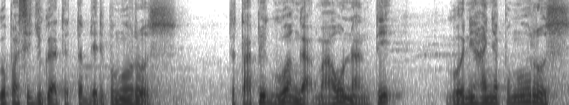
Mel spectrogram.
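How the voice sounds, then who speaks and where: A man speaks at a moderate pace and medium pitch, with lively intonation and very even loudness. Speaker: labor union leader. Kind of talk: podcast interview. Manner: soft-spoken.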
